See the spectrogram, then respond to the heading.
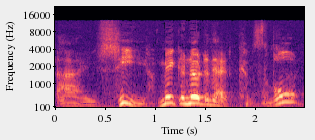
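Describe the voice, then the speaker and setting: Pompous police sergeant. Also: male voice, sits high, huge pitch swings, moderate pace, background noise. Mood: officious. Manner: pompous, officious.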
